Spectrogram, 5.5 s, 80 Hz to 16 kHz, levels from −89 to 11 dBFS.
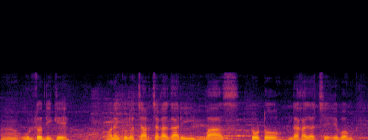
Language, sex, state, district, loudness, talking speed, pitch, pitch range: Bengali, male, West Bengal, Cooch Behar, -16 LUFS, 120 wpm, 140 Hz, 135-145 Hz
